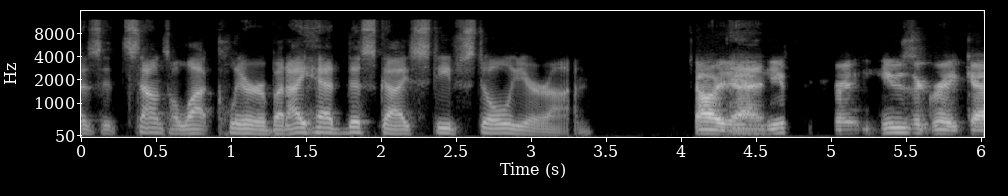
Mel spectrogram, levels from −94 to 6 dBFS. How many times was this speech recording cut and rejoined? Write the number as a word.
zero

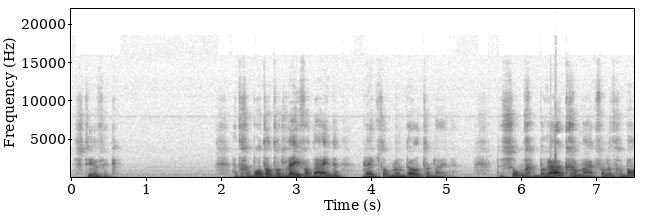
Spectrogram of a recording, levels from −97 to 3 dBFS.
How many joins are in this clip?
four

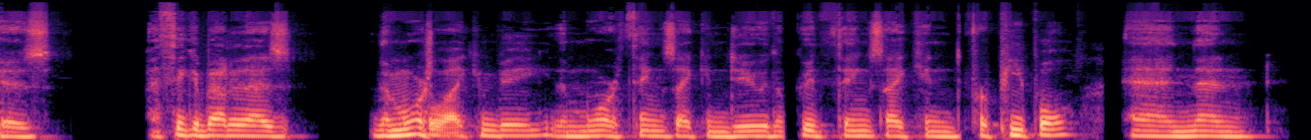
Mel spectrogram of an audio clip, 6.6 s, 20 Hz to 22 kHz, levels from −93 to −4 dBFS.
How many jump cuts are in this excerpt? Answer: four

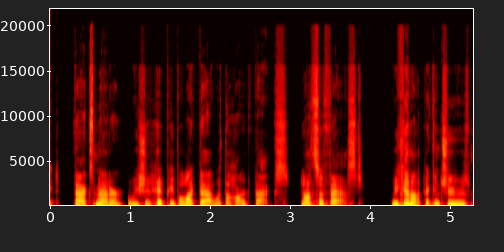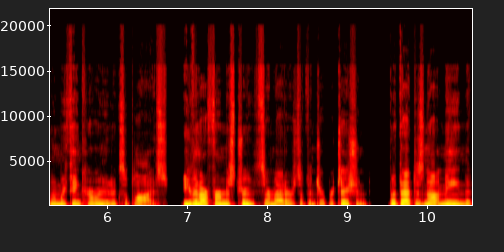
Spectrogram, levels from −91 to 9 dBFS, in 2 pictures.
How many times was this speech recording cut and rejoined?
three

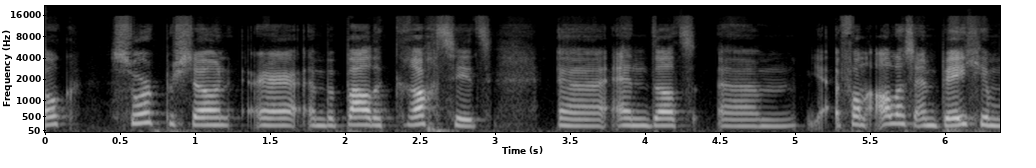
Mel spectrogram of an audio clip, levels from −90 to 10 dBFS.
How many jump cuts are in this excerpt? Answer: zero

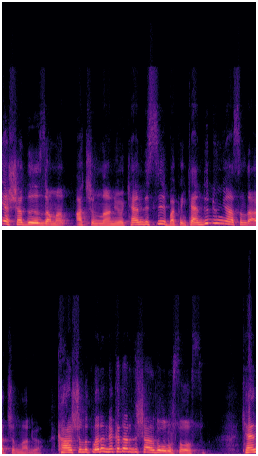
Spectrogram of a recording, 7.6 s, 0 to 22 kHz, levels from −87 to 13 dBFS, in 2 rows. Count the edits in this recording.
one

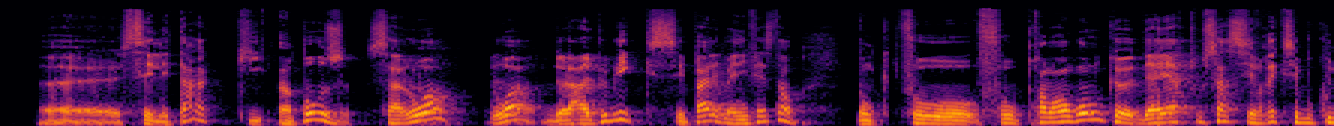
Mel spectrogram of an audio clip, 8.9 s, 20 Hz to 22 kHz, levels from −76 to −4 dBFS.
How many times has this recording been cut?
two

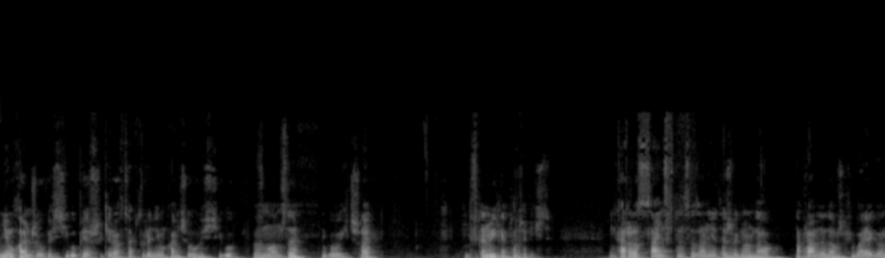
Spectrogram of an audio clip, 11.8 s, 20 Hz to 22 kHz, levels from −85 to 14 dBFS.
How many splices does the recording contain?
one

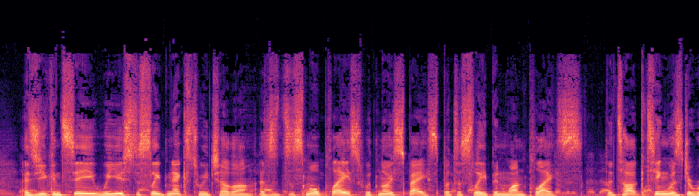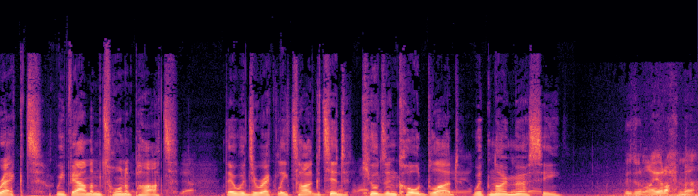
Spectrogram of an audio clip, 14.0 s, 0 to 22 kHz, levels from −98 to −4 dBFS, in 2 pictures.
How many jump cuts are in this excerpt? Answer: zero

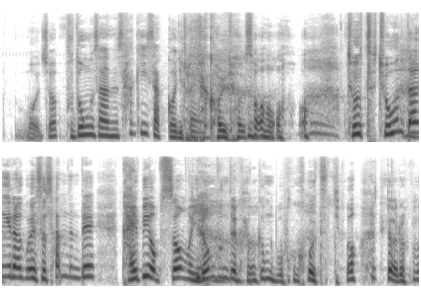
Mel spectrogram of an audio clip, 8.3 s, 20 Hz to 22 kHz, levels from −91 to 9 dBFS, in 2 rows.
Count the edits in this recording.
one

